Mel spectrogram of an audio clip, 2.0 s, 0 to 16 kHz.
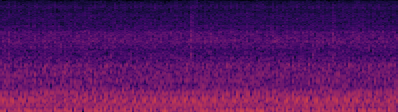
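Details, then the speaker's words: Hyundai Santa Fe Mk1 2004 2.4 L, running after coil pack replacement (spark plugs already replaced): steady, low, even idle hum with no stumbles or misses, feels smoother; normal idle. "That feels a bit smoother. Time will tell."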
